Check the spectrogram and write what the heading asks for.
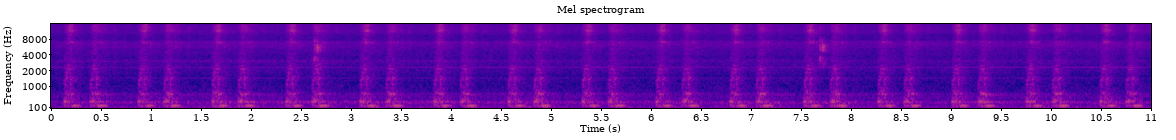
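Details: Teleflex Arrow intra-aortic balloon pump on main display menu: steady mechanical whooshing pulses, about 81 per minute, each with paired inflate-deflate rhythm, cycling with the heartbeat.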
